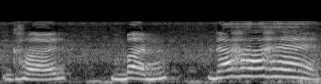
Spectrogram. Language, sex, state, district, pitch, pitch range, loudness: Hindi, female, Bihar, West Champaran, 280 Hz, 245-335 Hz, -13 LUFS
